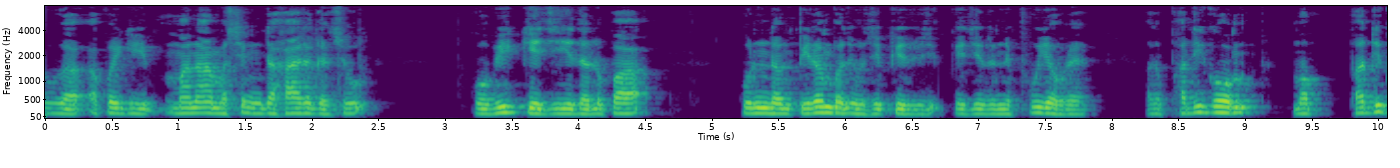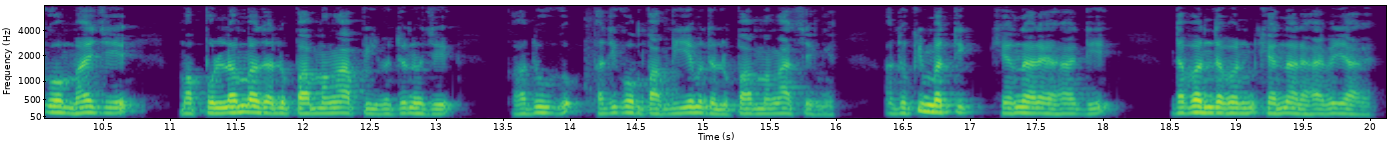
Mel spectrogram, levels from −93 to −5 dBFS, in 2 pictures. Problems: background sounds at intervals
